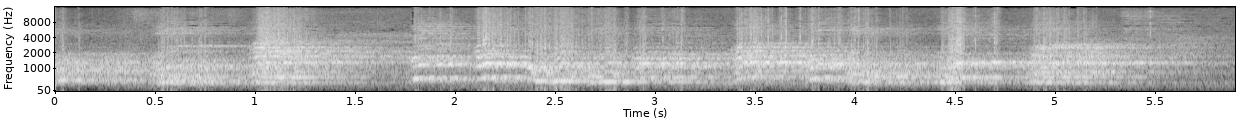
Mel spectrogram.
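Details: Chorus of many dogs barking on 22 October 2016, a continuous tangle of harmonic barks and higher yips, with louder bursts about every second and barely any gaps.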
